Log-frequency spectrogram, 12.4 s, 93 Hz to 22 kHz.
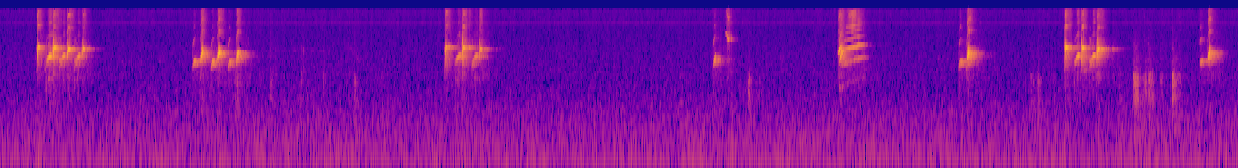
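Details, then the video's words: European goldfinch giving short, bright twittering bursts of tinkling, slightly buzzy notes, about eight phrases spaced one to two seconds apart, against a quiet, clean background. "jilguero 4"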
